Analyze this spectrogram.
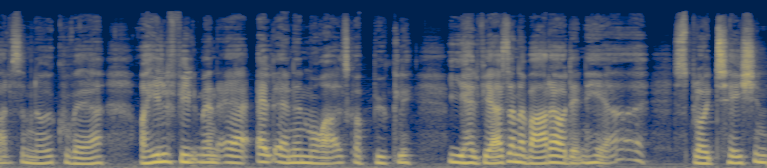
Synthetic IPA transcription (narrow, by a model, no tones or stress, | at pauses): d̥e̥sɒ̽mnɔ̽ːð̞̩ˠkʰuʋæːɐɒ̽ɦe̝ːləfil̰mənæɐæl̰d̥ænð̞̩ˠenmo̝ʁɑ̰̈ːlsɡ̥ɒ̽b̥yɡ̥li | iɦælfjæɐsɐnəʋɑ̈ɾɑ̈jo̝d̥enɦeɐ̰sb̥lɔɪt͡sʰæɕon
